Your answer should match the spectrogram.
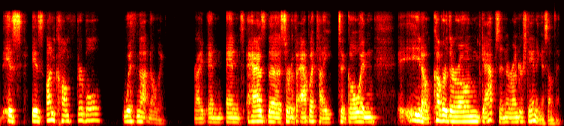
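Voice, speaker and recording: A man's voice: mid-range voice, a little slow, darkish tone. A man on a panel, speaking conversationally and often checking in with "right?". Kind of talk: panel discussion.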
